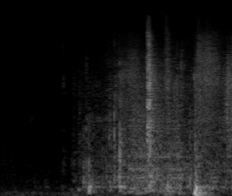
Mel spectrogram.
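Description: A hard-shell guitar case knocks and rustles as it is lifted.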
